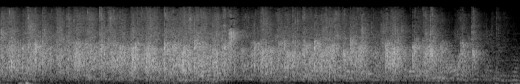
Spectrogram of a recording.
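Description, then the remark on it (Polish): An audience at a municipal Women's Day celebration claps for a performing artist who has just become a father, a dense, sustained wash of many hands that stays loud throughout before easing off slightly at the end, with no voices standing out. “zwłaszcza dla artysty, dzisiaj świętuje z nami Gminny Dzień Kobiet, ale od dwóch dni świętuje również jakoby Dzień Ojca, dlatego że szczęśliwy jak pewnie z pewnością Państwo wiedzą, został tatą po raz pierwszy, więc można zasłużone oklaski już teraz.”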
